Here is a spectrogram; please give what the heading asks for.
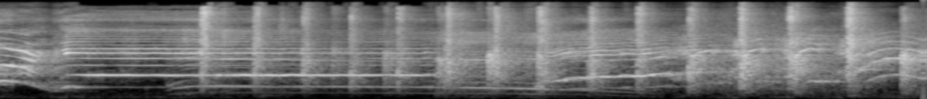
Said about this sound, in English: Clap it up for Morgan!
